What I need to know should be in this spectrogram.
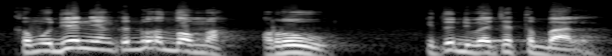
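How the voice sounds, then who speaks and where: A man with an Indonesian accent, teaching Quran recitation slowly and patiently, repeating sounds for viewers to copy. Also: on the high side, very animated. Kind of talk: Quran recitation lesson with chanted verses. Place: studio.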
